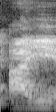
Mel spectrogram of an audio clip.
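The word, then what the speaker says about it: Aÿ: In Ailly, or I, if you're an American like me, Ailly is how it's pronounced, is right in the middle.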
